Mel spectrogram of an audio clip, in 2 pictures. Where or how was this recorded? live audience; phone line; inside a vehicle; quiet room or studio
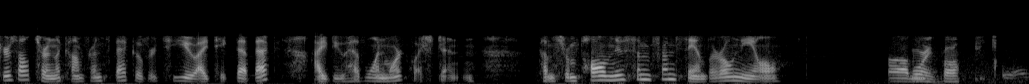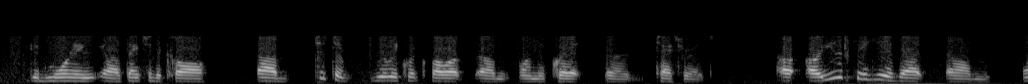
phone line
